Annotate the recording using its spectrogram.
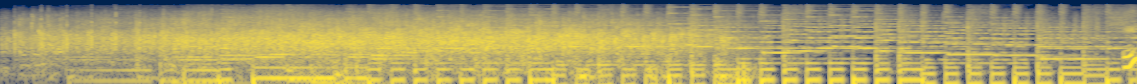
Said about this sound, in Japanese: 大きな拍手でお送りください。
